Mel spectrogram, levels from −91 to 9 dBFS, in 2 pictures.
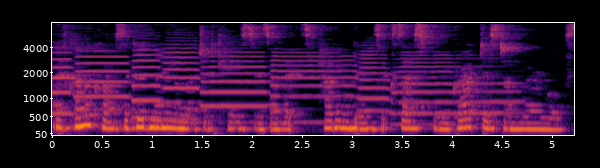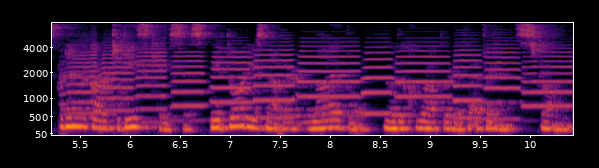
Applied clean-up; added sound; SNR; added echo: classical method WPE with log-MMSE.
